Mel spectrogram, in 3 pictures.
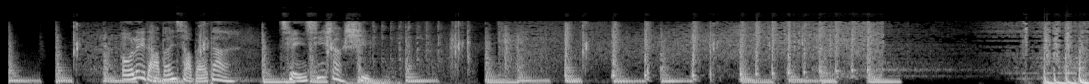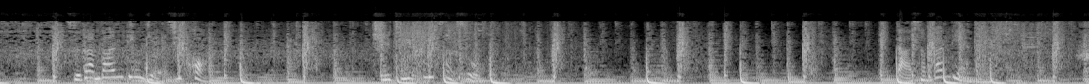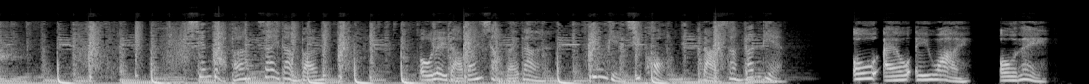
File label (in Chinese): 女 广告 化妆品; OLAY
